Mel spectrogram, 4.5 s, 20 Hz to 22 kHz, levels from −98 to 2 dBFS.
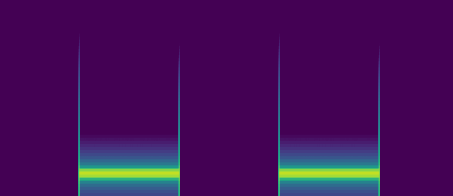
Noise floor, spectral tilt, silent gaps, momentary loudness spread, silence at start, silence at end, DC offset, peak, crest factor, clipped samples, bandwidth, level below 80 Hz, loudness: under -90 dBFS; -8.5 dB/octave; 1.80-2.80 s; 6 LU; 0.8 s; 0.75 s; under 0.1%; -8 dBFS; 6 dB; under 0.1%; 1.4 kHz; -58 dBFS; -12 LUFS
